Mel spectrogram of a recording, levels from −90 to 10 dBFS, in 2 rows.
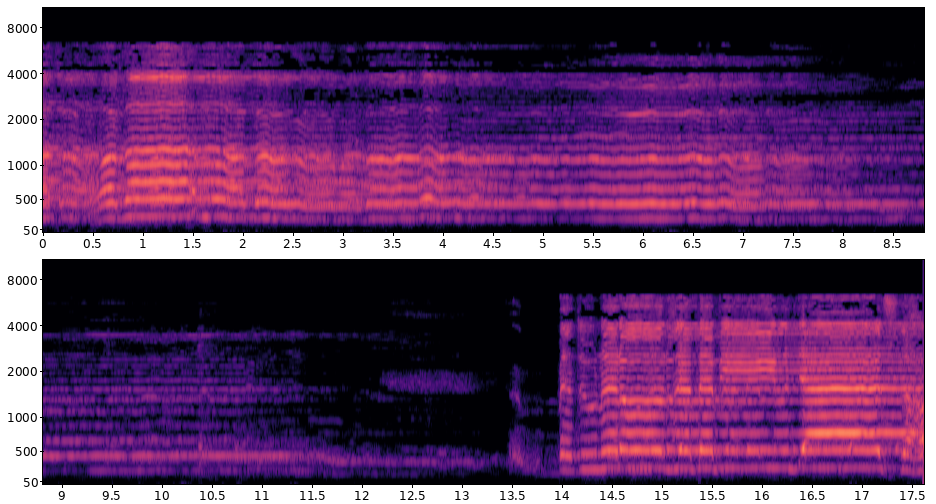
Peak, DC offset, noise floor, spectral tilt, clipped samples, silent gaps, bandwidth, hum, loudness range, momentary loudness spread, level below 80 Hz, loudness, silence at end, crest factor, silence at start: -8 dBFS; under 0.1%; -62 dBFS; -0.5 dB/octave; under 0.1%; none; 6.6 kHz; none; 24 LU; 26 LU; under -90 dBFS; -23 LUFS; 0 s; 18 dB; 0 s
